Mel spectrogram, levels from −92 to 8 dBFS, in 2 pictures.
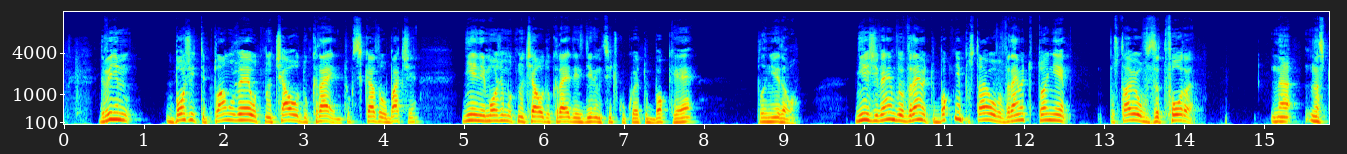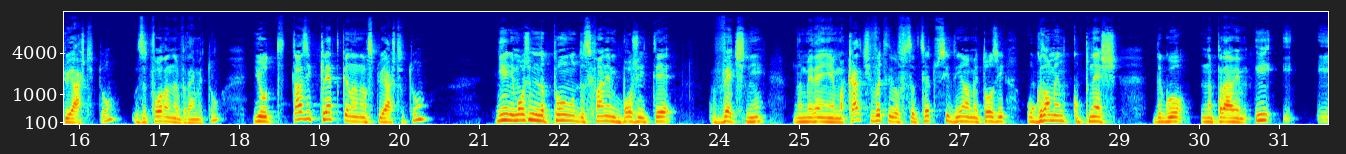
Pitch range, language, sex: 135-185 Hz, Bulgarian, male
